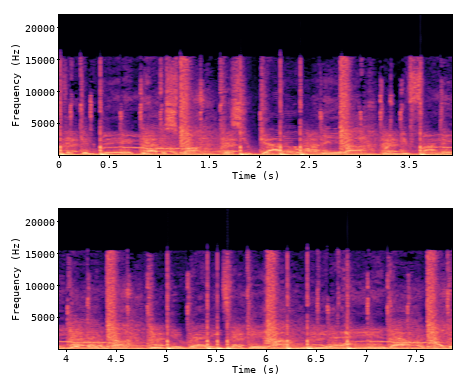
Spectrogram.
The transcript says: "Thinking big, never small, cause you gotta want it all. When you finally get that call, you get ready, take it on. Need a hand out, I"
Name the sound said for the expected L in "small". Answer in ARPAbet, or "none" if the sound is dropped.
N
